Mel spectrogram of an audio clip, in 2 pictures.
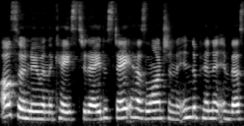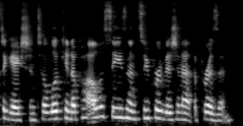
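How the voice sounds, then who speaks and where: A woman reading an audiobook, voicing a news anchor who delivers a crime report in an even, measured way. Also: a little high, close to an everyday voice. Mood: serious.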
